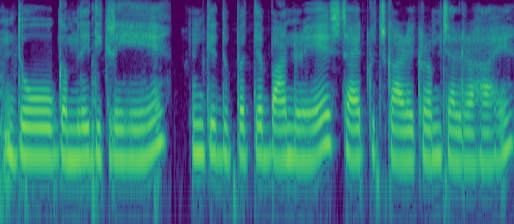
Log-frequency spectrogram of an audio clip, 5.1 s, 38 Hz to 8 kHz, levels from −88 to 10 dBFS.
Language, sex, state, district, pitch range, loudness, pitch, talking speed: Hindi, female, Arunachal Pradesh, Longding, 180-195 Hz, -15 LUFS, 185 Hz, 175 wpm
